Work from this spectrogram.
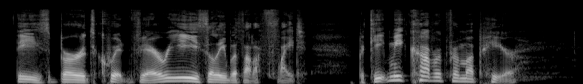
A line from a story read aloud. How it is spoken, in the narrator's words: muttered Disbrow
